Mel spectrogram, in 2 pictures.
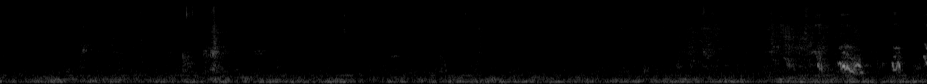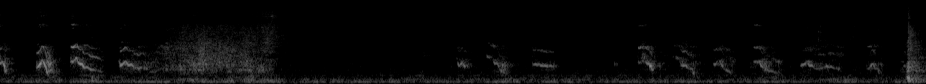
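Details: Litter of seven toy poodle puppies, five weeks old, shown eating, playing and sleeping live: quick runs of high, sharp yips and squeaky whimpers in two busy spells, with rustling and a constant low hum beneath.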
